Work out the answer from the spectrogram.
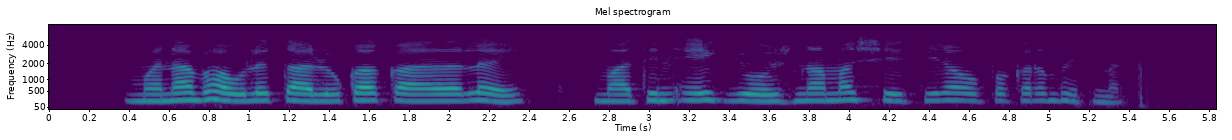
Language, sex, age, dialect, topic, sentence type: Marathi, female, 18-24, Northern Konkan, agriculture, statement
